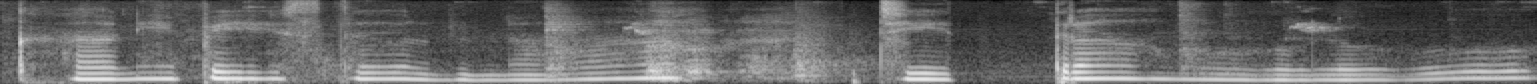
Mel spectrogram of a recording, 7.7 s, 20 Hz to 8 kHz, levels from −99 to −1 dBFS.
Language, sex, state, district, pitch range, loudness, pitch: Telugu, female, Andhra Pradesh, Sri Satya Sai, 185-225 Hz, -19 LUFS, 210 Hz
